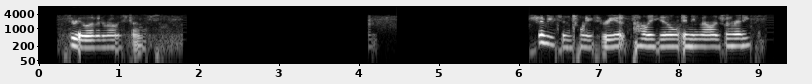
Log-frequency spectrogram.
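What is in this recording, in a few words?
Raleigh Police Northeast District Dispatch, p25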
